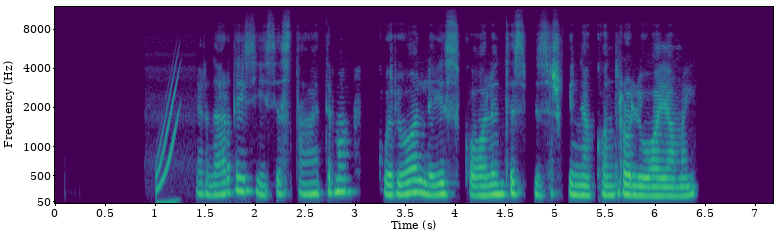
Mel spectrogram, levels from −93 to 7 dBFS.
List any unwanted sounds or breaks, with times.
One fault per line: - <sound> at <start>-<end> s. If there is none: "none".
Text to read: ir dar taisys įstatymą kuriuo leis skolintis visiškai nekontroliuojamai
- chirp at 1.0-1.3 s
